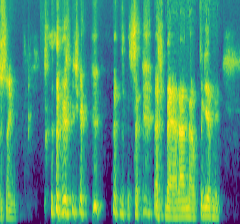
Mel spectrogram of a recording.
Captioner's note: laughter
